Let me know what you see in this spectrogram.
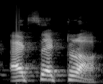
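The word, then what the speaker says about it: et cetera: आज से क्या करेंगे ईटीसी को जो हिंदी में आप जाते हैं जानते हैं इत्यादि दी उसको इंग्लिश में हम बोलते हैं अटसेक्ट्रा आते सत्र आई होप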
